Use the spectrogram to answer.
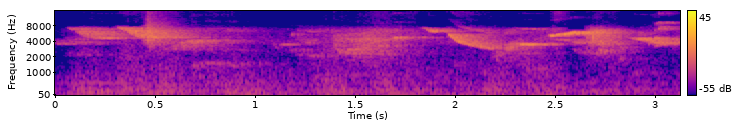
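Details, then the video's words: High, thin twittering from a young captive-bred double-collared seedeater in Brazil: swept buzzy notes in two or three quick bursts with a short quieter gap. "FILHOTE DE COLEIRO"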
